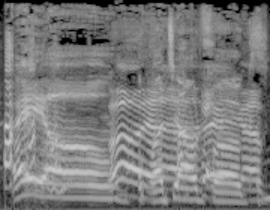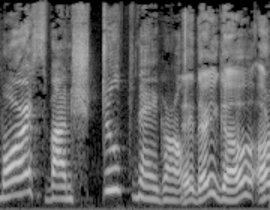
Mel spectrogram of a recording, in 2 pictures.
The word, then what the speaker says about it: von Stuelpnagel: It's pronounced von Stuelpnagel.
